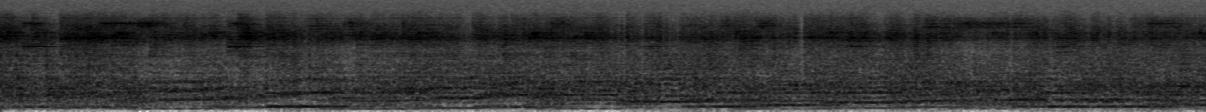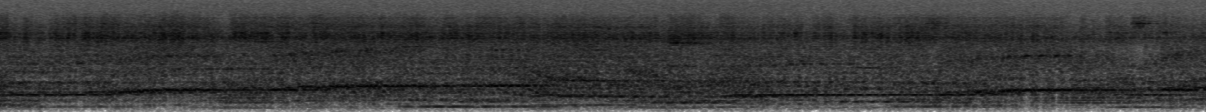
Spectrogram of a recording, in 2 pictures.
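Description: Experimental electronic music played live: low synthesized tones step in pitch in short blocks about once a second. From about halfway through, a higher sustained tone slowly glides up and back down.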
